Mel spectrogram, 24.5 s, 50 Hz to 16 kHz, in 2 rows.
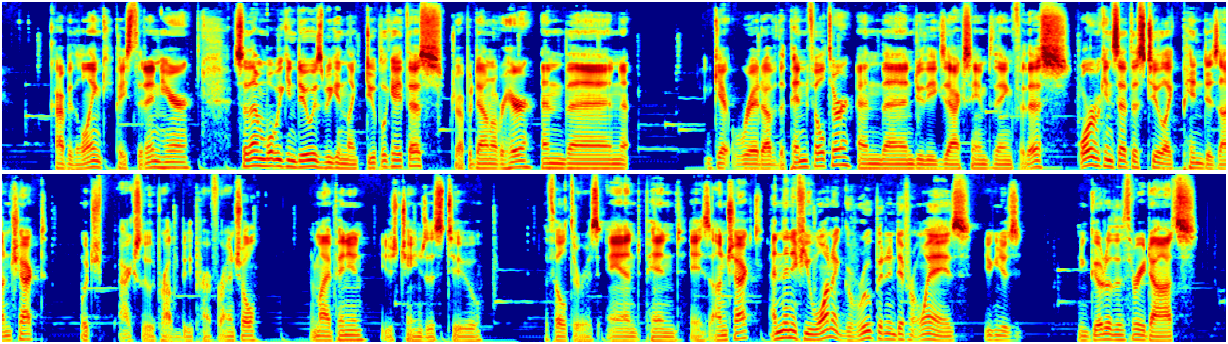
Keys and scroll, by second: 1.1 ctrl+v.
